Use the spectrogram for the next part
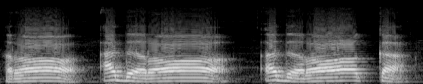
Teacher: रा पर देखें खड़ा ज़बर है, तो इसको मोटा करेंगे और 1 अलिफ के बराबर खींच कर पढ़ेंगे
